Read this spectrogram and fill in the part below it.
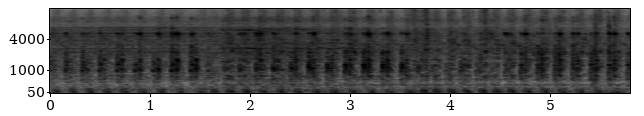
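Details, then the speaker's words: UAZ after offroad driving through water: rough, uneven idle with a steady beat of sharp knocks; the engine is misfiring and knocking, cause unclear. "Андрюх он затроил да что-то Слушай затроил движок"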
